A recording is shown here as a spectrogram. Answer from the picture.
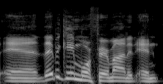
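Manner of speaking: ordinary talk, nothing marked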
